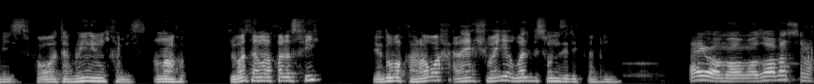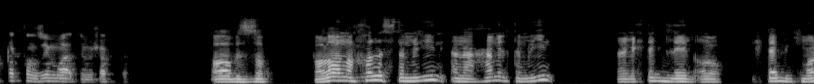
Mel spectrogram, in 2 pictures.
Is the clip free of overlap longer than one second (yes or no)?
yes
